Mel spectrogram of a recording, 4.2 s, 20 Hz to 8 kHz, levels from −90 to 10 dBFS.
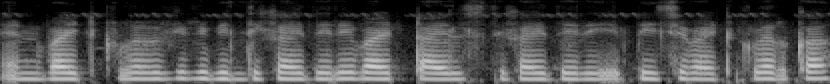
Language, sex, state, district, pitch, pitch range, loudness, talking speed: Hindi, female, Uttar Pradesh, Hamirpur, 215 Hz, 210-220 Hz, -18 LUFS, 290 wpm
